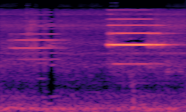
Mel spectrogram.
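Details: Two high-pitched electronic alarm beeps from a bedside hospital monitor over faint room hum, child with a tracheostomy recovering after jaw distraction surgery, needing frequent suctioning; oxygen level reported fine.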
